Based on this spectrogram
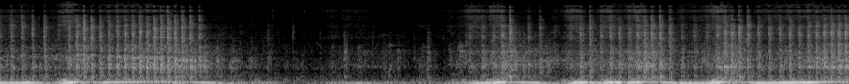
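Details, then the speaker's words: Square-body Chevy dump truck small-block V8, cold and found about 3/4 low on oil; rough, uneven low thumping as it struggles and dies, needing revs to stay running and running rich. Heavy knock felt through the floor; rod bearing suspected. "Let's see if we can't get it to fire. Everybody hear that knocking sound? And it died."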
